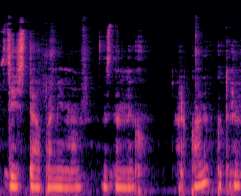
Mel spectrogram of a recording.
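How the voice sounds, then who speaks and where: Speaking at a fairly slow pace, a woman keeps her intonation fairly even and her voice somewhat breathy. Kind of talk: tarot deck review, casual talk to camera. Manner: soft-spoken.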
